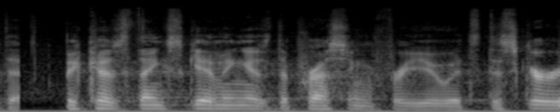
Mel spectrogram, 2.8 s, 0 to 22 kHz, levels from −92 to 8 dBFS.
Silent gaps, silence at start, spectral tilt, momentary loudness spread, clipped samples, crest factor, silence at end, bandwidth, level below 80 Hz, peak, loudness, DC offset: none; 0 s; -5 dB/octave; 7 LU; under 0.1%; 20 dB; 0 s; 16 kHz; -72 dBFS; -10 dBFS; -31 LUFS; 0.6%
